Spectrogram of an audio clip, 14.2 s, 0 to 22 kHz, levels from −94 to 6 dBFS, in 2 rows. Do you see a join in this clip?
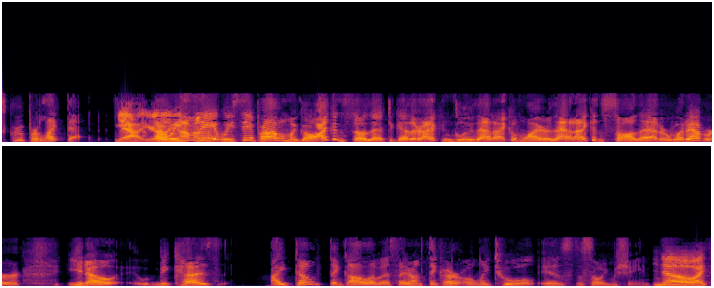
no; 0 cuts

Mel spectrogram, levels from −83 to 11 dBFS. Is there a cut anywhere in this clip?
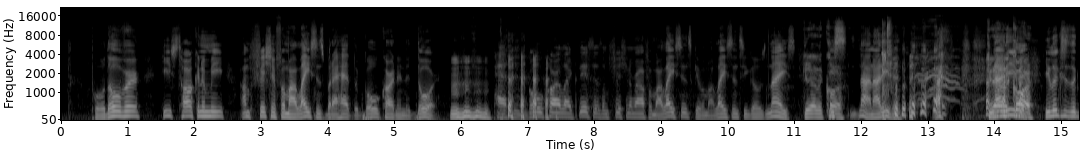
no; 0 cuts

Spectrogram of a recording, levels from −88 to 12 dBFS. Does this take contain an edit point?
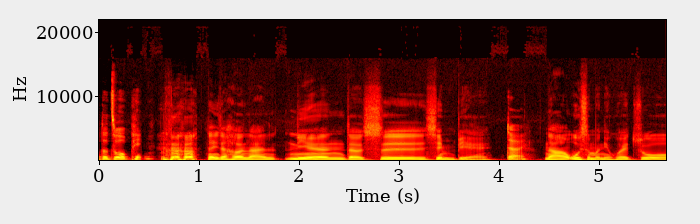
yes; 1 cut; at 1.0 s

